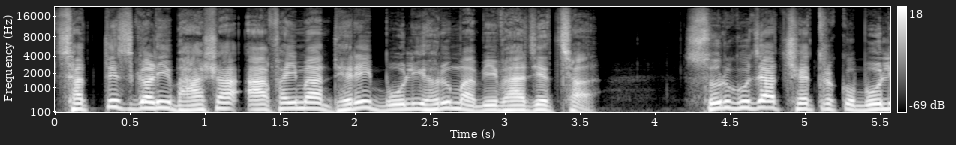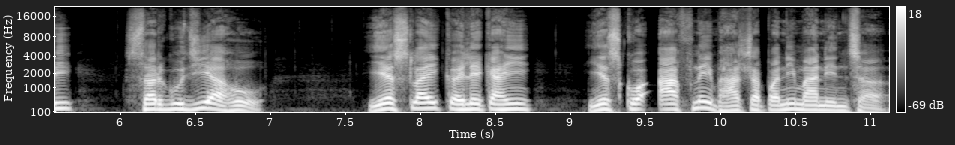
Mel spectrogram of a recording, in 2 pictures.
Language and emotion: Nepali, neutral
